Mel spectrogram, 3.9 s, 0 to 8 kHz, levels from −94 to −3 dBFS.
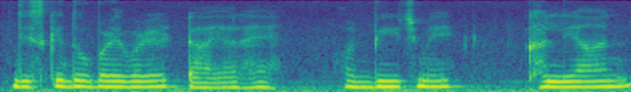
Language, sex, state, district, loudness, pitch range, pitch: Hindi, female, Maharashtra, Washim, -14 LUFS, 175-190 Hz, 180 Hz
